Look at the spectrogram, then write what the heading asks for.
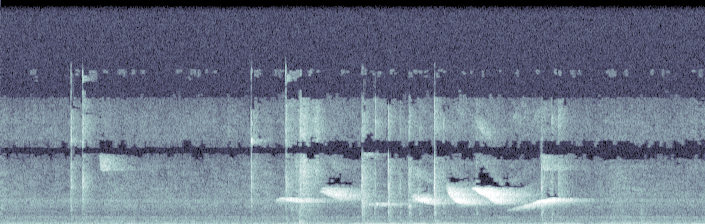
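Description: A bird chirping: a quick run of about seven short, mostly falling chirps, about three to six seconds in, with a few faint clicks around them.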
